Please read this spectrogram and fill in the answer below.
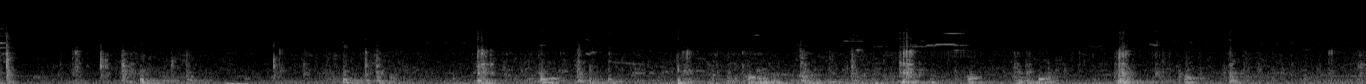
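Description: Plastic pedal boat being pedalled: its pedal and paddle-wheel mechanism knocks and clicks roughly every half second to a second over a low steady rumble.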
